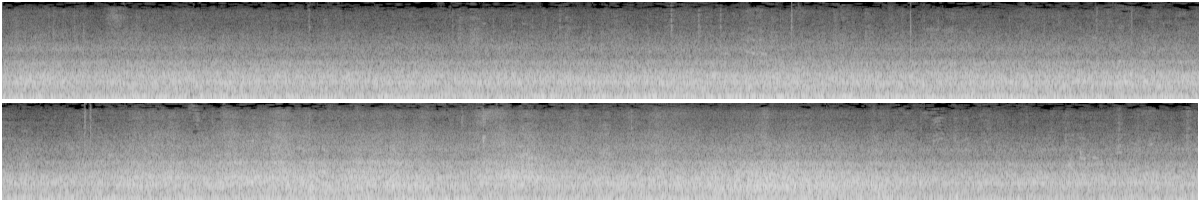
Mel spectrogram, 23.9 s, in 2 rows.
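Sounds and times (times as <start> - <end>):
ICN tilting train RABDe 500 running on the Gotthard line: 0.0 - 23.9
faint steady whine of ICN tilting train RABDe 500: 0.0 - 23.9.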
